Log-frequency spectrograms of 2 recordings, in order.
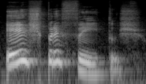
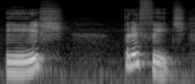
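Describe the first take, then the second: First: Said in the usual way. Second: "Ex-prefeitos" very slowly, with a pause after "Ex"; drawn-out "Ex... prefeitos" in two parts; split at the hyphen. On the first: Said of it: "a expressão ex-prefeitos". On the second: Shown as a demonstration. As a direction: separate "Ex" from "prefeitos" with a clear gap. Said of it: "a própria palavra já tem um hífen".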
